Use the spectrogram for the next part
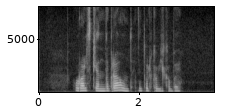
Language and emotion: Russian, neutral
